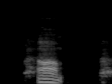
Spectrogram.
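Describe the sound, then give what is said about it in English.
A dog gives a loud, strained bark, then a shorter, softer bark follows about a second later, with nothing else around them. “The dog is fired up.”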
